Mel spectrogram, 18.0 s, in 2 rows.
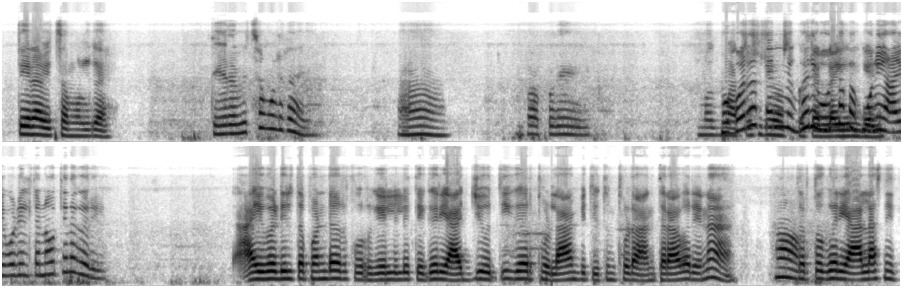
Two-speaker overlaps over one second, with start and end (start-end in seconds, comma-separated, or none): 7.3-8.8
